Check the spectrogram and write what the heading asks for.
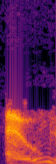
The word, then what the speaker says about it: Holmes: of course it's obvious you mean to tell me that ohms has got an l in it of course it's spelled h-o-l-m-e-s and all you need is h-o-m-e-s what are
